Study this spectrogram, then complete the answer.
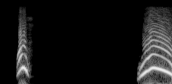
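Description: A person imitates a tense, angry dog with two harsh, voiced barks: a short yelp, a pause, then a longer strained growl-bark, loud and close with no other sound.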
